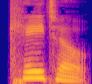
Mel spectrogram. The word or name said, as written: cato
